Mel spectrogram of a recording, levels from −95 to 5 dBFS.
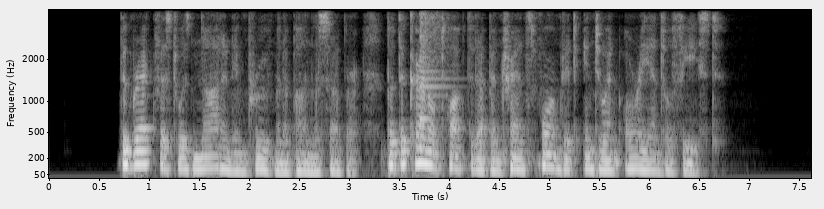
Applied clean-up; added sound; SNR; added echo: none; Snare drum; 12 dB; reverberation time 0.2 s.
